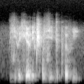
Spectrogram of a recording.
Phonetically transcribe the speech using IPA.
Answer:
zʲʊvɛxʲɑu̯ ɾʲæt͡ʃʰɔzʲɑ ɡʲɔpʰə fi

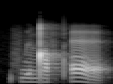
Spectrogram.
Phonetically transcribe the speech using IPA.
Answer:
fwøŋ͡ǃɑf tʼæ

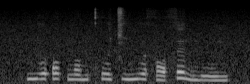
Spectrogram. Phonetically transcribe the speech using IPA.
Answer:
ɲɤː˧˥ʔɔː˥˨k̚ŋɔː˧m kʰu˧ə̯t͡ɕi˧ ɲu˥˨ə̯hɔː˧˩ hɛː˥˨ŋmuː˩j

